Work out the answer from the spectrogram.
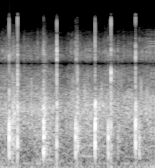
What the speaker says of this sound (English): Nick, a round of applause.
